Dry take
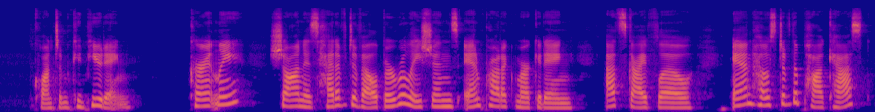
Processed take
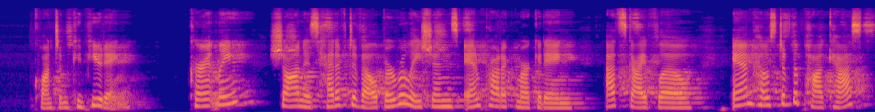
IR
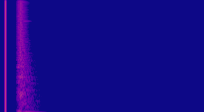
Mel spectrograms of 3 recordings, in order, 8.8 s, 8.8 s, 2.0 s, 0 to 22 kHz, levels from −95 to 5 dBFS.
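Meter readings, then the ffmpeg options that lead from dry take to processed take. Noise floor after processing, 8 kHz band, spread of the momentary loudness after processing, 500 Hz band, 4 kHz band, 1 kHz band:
-70 dBFS, +15.5 dB, 8 LU, +7.0 dB, +11.5 dB, +7.5 dB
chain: -filter_complex "[0:a]highshelf=f=4100:g=10.5,asplit=2[s0][s1];[1:a]atrim=start_sample=2205,asetrate=52920,aresample=44100[s2];[s1][s2]afir=irnorm=-1:irlink=0,volume=2[s3];[s0][s3]amix=inputs=2:normalize=0"

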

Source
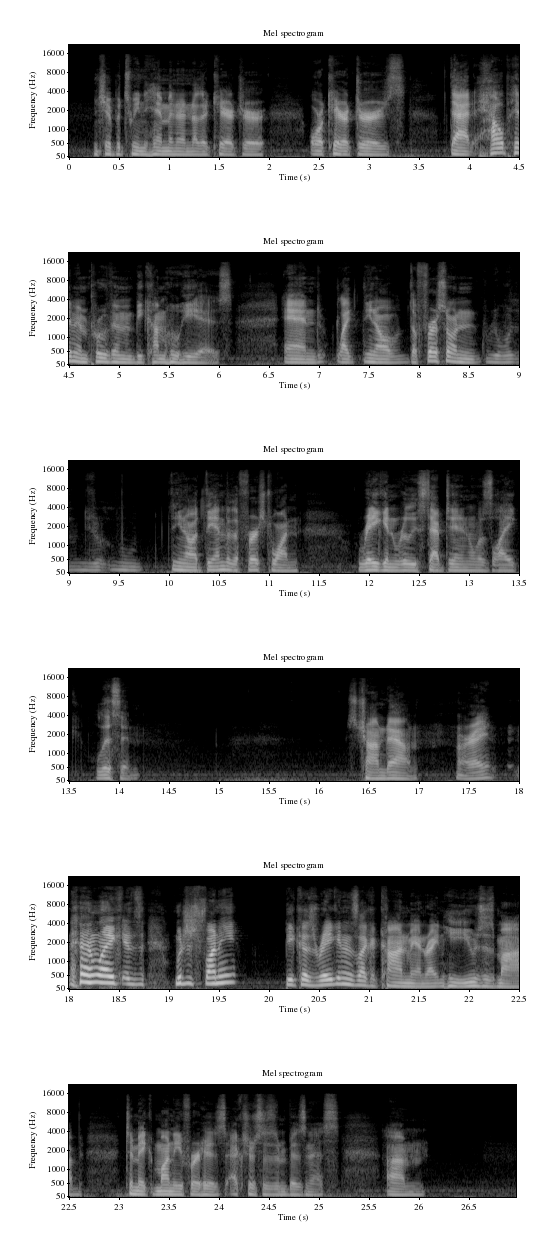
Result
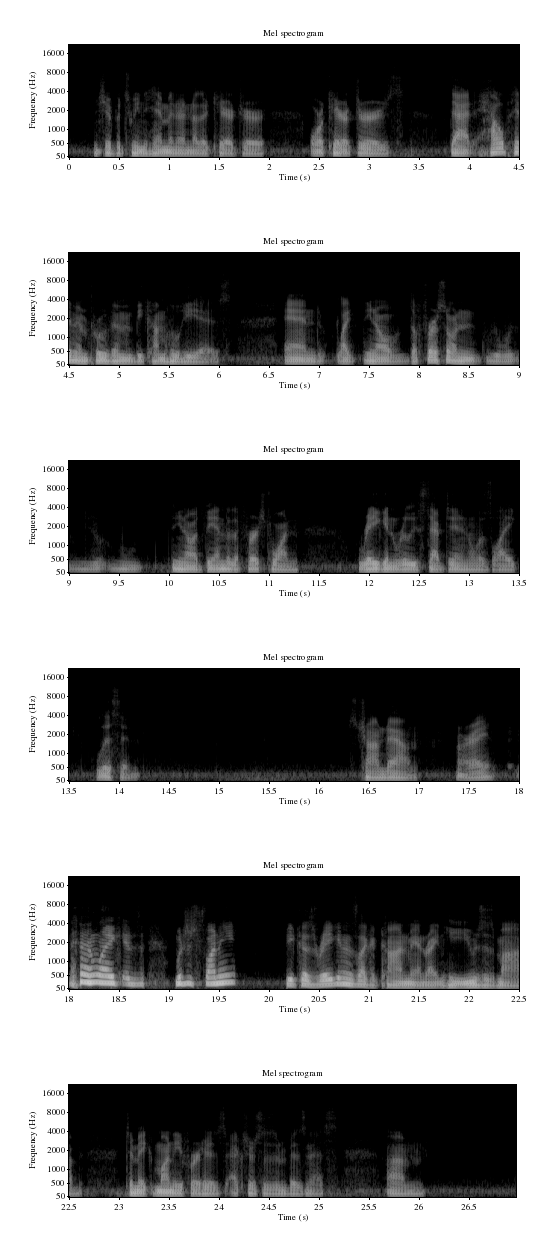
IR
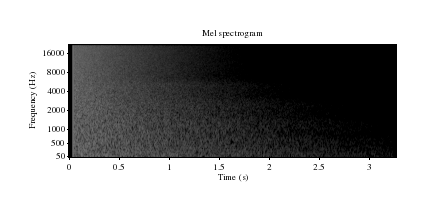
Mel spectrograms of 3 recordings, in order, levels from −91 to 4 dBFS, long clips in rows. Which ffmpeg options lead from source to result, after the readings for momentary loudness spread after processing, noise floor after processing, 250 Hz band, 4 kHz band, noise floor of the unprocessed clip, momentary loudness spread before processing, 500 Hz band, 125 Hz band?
17 LU, -68 dBFS, 0.0 dB, under -20 dB, -64 dBFS, 18 LU, -6.5 dB, -2.0 dB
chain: -af "aeval=exprs='val(0)*sin(2*PI*33*n/s)':c=same,bandpass=f=200:t=q:w=1.2:csg=0,volume=1.68"

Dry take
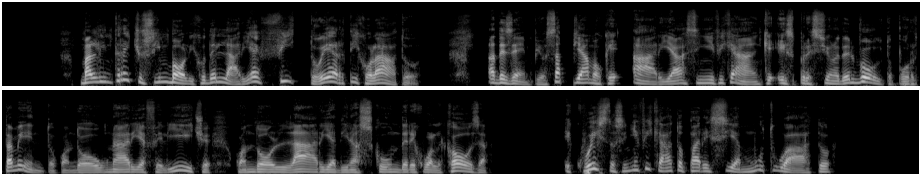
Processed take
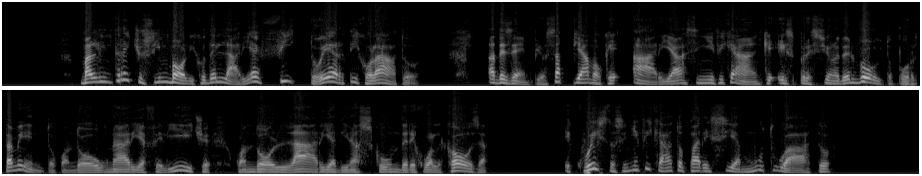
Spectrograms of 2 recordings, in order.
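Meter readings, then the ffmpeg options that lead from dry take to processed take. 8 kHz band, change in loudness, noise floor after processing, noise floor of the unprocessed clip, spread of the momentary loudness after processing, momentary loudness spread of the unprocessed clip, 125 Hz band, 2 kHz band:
-11.5 dB, -7.0 dB, -66 dBFS, under -85 dBFS, 11 LU, 11 LU, -7.0 dB, -7.0 dB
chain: -filter_complex "[0:a]acrossover=split=4300[s0][s1];[s1]acompressor=threshold=0.00794:ratio=4:attack=1:release=60[s2];[s0][s2]amix=inputs=2:normalize=0,acrusher=bits=5:mode=log:mix=0:aa=0.000001,aeval=exprs='val(0)+0.00126*(sin(2*PI*50*n/s)+sin(2*PI*2*50*n/s)/2+sin(2*PI*3*50*n/s)/3+sin(2*PI*4*50*n/s)/4+sin(2*PI*5*50*n/s)/5)':c=same,volume=0.447"

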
